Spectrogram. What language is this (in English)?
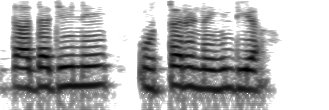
Hindi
